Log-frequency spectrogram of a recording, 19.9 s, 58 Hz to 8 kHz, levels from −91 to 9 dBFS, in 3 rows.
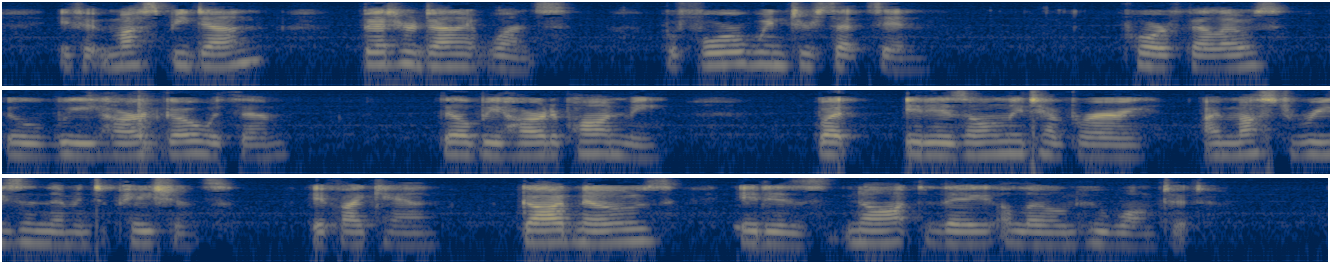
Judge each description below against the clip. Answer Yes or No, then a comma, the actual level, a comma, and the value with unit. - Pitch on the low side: No, medium, 185 Hz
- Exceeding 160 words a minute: No, average, 150 wpm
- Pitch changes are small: Yes, narrow, 1.7 semitones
